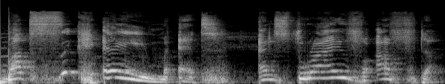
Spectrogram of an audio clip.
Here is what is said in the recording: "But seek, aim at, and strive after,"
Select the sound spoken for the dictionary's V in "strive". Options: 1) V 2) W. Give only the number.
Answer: 1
